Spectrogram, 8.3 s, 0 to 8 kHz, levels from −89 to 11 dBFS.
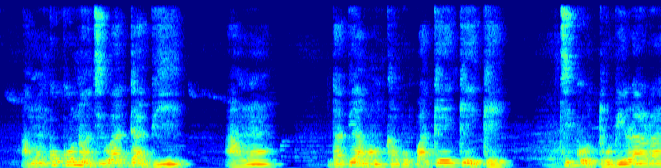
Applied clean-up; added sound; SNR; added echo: none; none; none; reverberation time 0.3 s.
